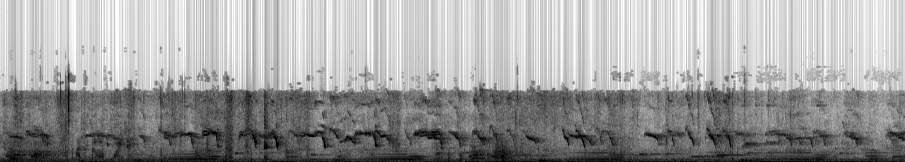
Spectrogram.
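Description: Backyard chickens clucking, with many short, high, falling calls running through the whole stretch, over quiet background music.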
